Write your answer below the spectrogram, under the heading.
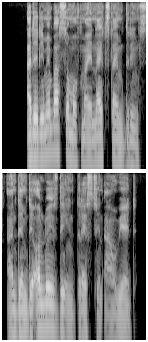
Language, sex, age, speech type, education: Nigerian Pidgin, male, 15-29, spontaneous, tertiary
